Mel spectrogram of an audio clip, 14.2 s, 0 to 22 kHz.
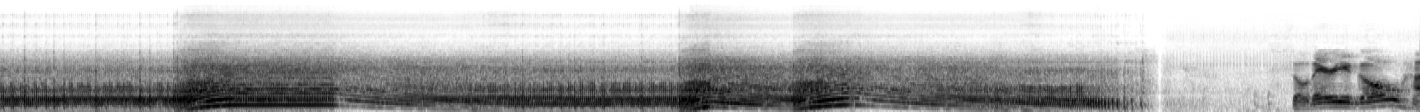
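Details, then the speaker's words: Pioneer P41 chainsaw after carburetor cleaning and adjustment: climbs cleanly to steady high scream, drops back and revs crisply; starts easily, running well. "but it sounds good and it starts up really really easy so i think that's going to be good saw for someone"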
